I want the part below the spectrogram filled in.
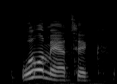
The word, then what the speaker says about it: Willimantic: So, Willimantic happens to rhyme with the word romantic.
